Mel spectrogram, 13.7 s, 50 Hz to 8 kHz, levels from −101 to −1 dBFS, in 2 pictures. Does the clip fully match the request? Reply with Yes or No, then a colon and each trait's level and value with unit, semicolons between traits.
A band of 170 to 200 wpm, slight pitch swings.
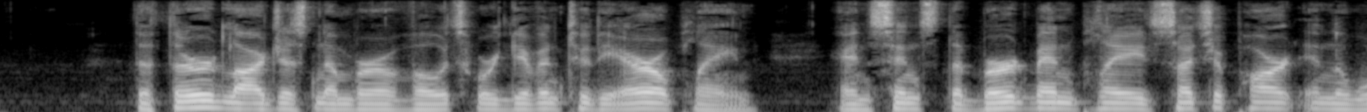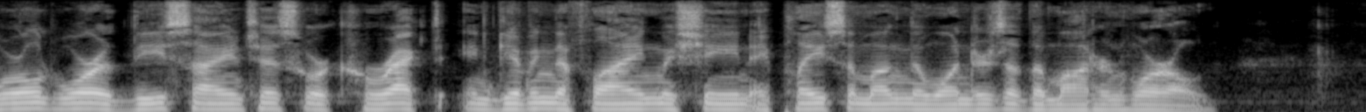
Yes: average, 180 wpm; narrow, 2.0 semitones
